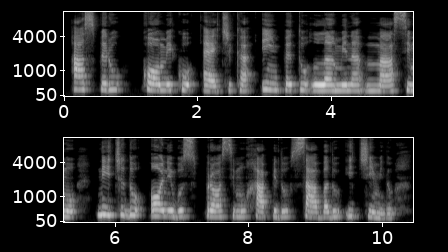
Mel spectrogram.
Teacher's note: ela é proparoxítona tem a antepenúltima sílaba mais forte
